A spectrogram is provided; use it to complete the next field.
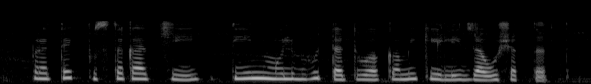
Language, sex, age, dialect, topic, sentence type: Marathi, female, 18-24, Southern Konkan, banking, statement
